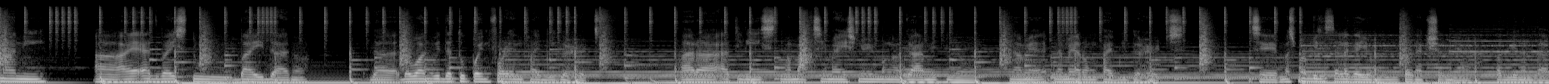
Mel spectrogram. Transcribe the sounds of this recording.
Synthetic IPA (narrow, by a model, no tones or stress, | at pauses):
mani | ʔaːʔɐjʔɐd̪vajst̪ʊbajd̪ɐʔɐno̞d̪ɐd̪ɐwanwɪd̪ɐt̪upojnt̪̚foɹɛnd̪fajbɡiɡɐɦɛɹt̪s | paːɾɐʔɐt̪list̪̚mɐmaksɪmajsɲojʊŋmɐŋaɡaːmɪt̪̚ɲonɐɛnɐmɛːɾo̞ŋfajbɡiɡɐɦɛɹt̪s | kɐsɛmɐsmɐbɪlɪst̪ɐlɐɡajʊŋkonɛk̚ʃonːɐpɐɡʊnɐŋla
